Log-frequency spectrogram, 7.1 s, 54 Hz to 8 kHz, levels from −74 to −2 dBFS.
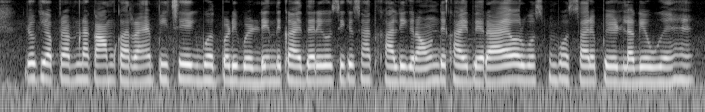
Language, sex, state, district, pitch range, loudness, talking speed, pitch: Bhojpuri, female, Bihar, Saran, 205-225 Hz, -13 LUFS, 290 wpm, 215 Hz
